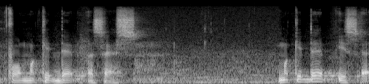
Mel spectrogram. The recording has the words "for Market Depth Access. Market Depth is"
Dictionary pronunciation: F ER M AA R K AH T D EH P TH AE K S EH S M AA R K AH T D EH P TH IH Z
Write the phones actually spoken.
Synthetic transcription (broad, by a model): F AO M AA K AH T D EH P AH S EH S M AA K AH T D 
